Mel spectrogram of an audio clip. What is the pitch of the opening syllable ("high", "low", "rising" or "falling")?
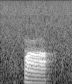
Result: low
